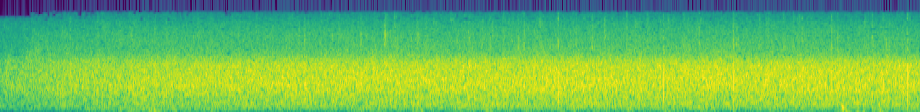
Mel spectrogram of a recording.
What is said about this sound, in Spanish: Pero antes de concluir, deseo reconocer y agradecer la labor realizada tanto por mi predecesor en esta sede nibariense, don Bernardo Álvarez, por quien pido un fuerte aplauso.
